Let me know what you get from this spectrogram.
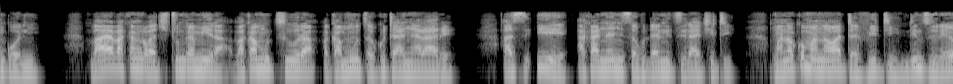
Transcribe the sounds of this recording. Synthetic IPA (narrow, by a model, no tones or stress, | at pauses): oni | ʋajaʋakaŋɡaʋat͡ʃi̥tuŋɡamiɾa̰ʋakamut͡suːɾaʋak̬amuːd͡zak̬utiaɲaɾaːɾe̞ | asiʔije̞akaɲaɲisak̬uɗanid͡ziɾaːt͡ʃiːti | mwanako̞manawadʱavʱidʱindinzuɾe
